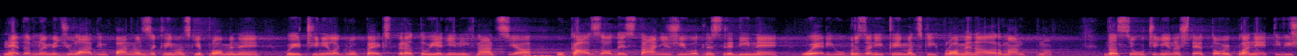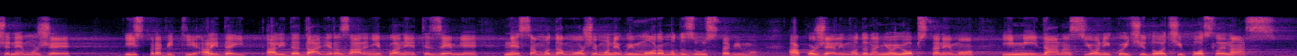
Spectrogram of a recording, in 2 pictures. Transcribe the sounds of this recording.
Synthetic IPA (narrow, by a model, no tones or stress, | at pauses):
ned̪aʋnojeme̞d͡ʑuʋlˠaːd̪nimpane̞lˠzaklˠimat̪ske̞pɾo̞me̞ne̞ | ko̞jijet͡ʃinilˠaɡɾuːpae̞kspeɾat̪aujed̪iɲenixnaːt̪sijaukaːzao̞d̪aje̞st̪aːɲe̞ʒiʋo̞t̪ne̞sɾe̞d̪ine̞ | ueɾiiubr̩zanixklimat̪skixpɾo̞menaːlˠaɾmant̪no̞̰ | d̪ase̞ut͡ʂiɲenaʃt̪et̪ao̞ʋojplˠaneːt̪iʋiʃenemo̞ʒe | ispɾaʋit̪ia̰lid̪aialid̪ad̪aʎe̞ɾazaːɾaɲe̞plˠaneːt̪e̞ze̞mʎe̞ | ne̞samo̞d̪amo̞ʒe̞mo̞ne̞ɡoimo̞ːɾamo̞d̪azaust̪aʋimo̞̰ | ako̞ʒelimo̞d̪anaɲo̞ːjo̞pst̪anemo̞imiːd̪anasio̞niko̞jit͡ɕed̪o̞ːt͡ɕipo̞sle̞naːs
